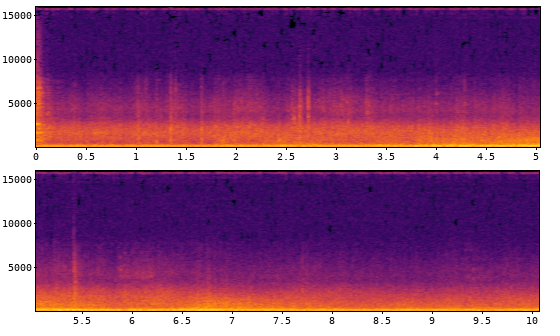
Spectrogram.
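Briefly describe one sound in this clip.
Rain hisses and patters steadily.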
